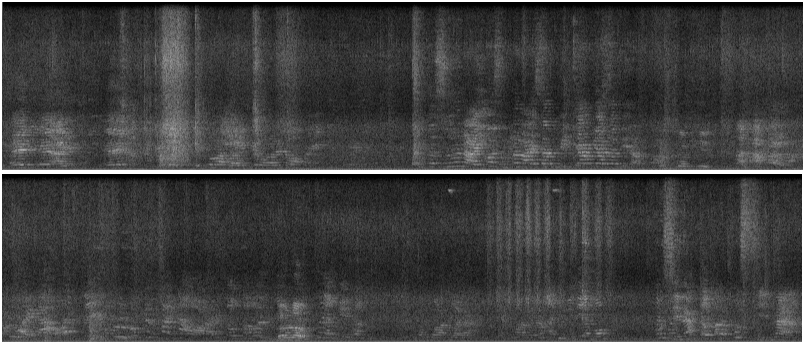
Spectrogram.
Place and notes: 中福里, Guanshan Township - Vegetable wholesale shop
in the Vegetable wholesale shop, small Town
